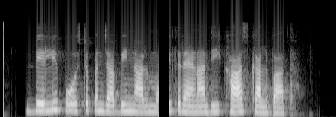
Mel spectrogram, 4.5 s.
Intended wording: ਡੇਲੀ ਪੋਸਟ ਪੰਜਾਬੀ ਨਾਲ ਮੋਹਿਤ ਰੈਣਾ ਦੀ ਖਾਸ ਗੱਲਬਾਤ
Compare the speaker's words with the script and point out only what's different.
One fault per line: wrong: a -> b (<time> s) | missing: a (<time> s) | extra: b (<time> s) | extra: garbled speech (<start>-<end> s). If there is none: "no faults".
no faults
